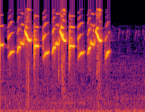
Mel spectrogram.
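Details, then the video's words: A wild European goldfinch gives a quick burst of high, tinkling, liquid twitters, about a dozen slurred notes in under one and a half seconds, in an otherwise quiet setting. "صوت الحسون البري (خلوي) chont chardonneret"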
